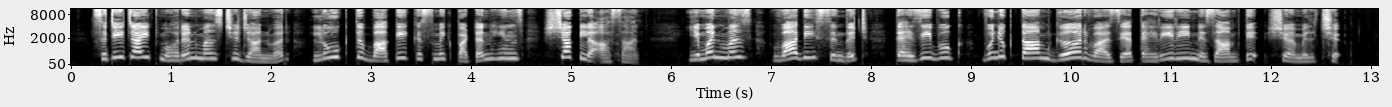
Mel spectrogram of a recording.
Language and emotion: Kashmiri, neutral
